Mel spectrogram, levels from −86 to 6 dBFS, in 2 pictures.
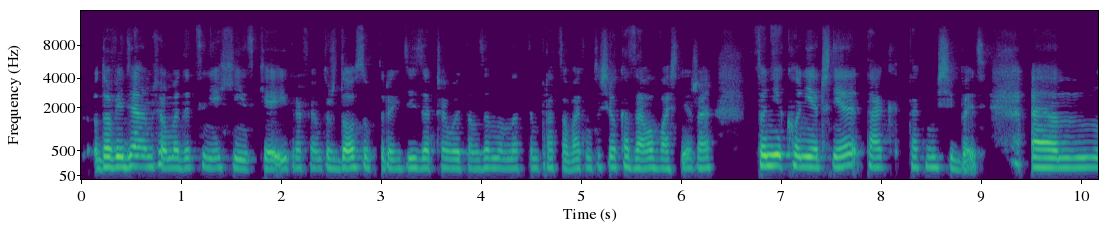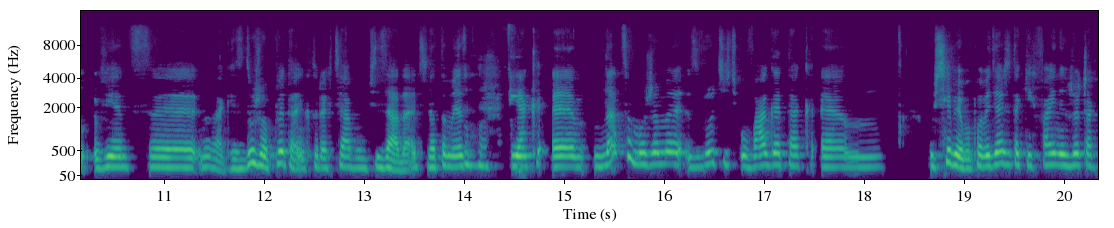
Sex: female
